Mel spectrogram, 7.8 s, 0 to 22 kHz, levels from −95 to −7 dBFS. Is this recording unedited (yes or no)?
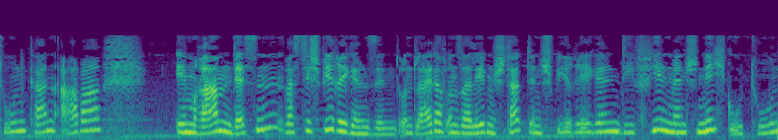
no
